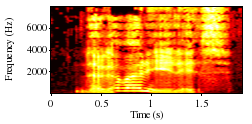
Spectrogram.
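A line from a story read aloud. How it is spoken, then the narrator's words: Hoarse, muffled behind visor. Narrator (Russian): хрипло подтвердили из-за забрала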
